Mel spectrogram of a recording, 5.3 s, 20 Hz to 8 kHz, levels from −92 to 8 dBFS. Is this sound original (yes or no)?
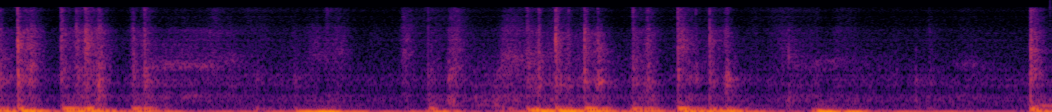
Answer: no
